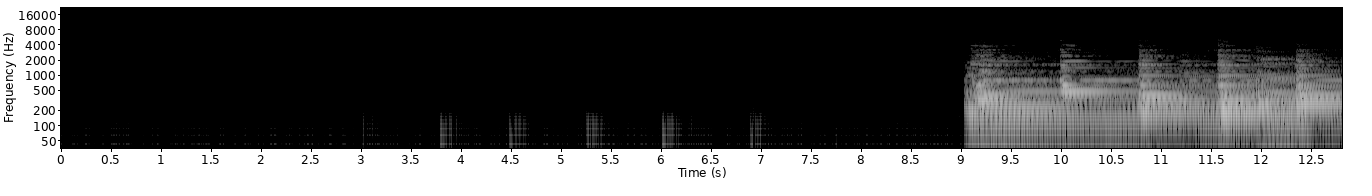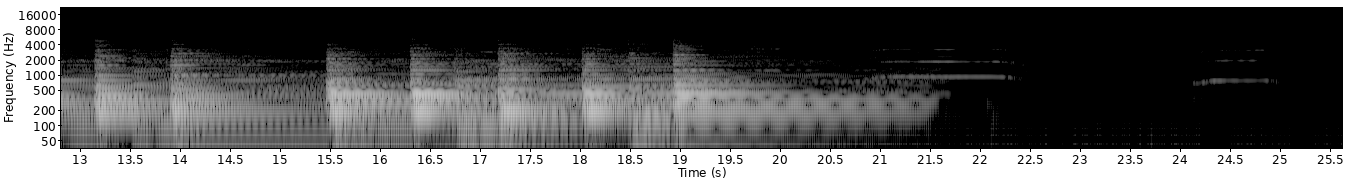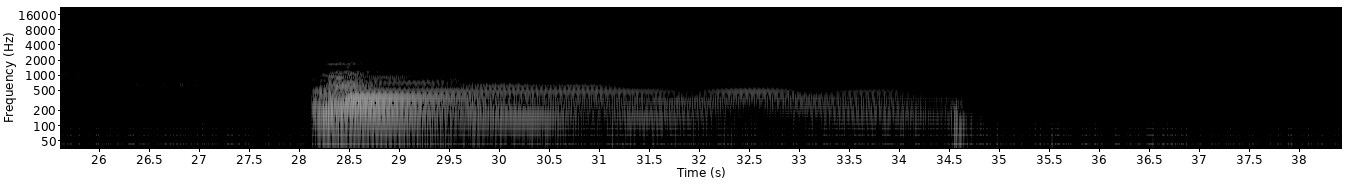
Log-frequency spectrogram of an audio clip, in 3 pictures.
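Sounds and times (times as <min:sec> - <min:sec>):
piano in a room: 0:09.0 - 0:22.2, 0:28.2 - 0:34.6.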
